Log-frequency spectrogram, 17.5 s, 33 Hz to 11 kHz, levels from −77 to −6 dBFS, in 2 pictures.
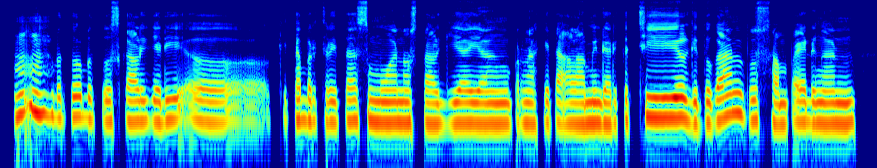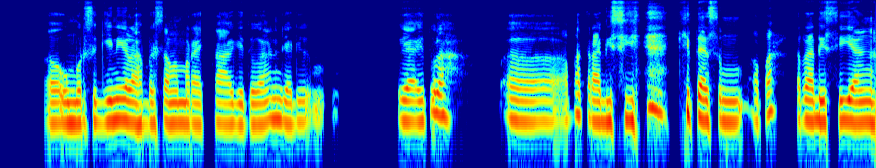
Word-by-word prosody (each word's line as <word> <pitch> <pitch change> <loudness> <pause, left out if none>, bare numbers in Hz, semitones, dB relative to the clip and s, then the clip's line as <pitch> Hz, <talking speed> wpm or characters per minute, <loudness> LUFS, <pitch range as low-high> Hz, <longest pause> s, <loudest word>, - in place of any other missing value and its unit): Mhm. 220 0 +2
Betul 195 +1 -2
betul 175 -2 -4
sekali. 170 0 -2
Jadi, 175 +2 0
eee, 165 -1 -4 0.2
kita 175 -1 -5
bercerita 170 0 -3
semua 165 -1 +2
nostalgia 160 0 0
yang 155 0 +2
pernah 160 0 -3
kita 160 +1 -5
alamin 155 +1 +1
dari 155 -1 -1
kecil 190 +2 +5
gitu 160 -2 -1
kan, 200 +7 +2
terus 175 -3 -5
sampai 155 0 -1
dengan, 160 0 +2 0.7
eee, 160 0 0
umur 160 0 +3
seginilah 165 +1 +2
bersama 160 +1 0
mereka 155 0 -2
gitu 155 0 -1
kan. 170 +4 0
Jadi, 165 +1 -2
mmm, - - -11 0.8
ya 170 -1 +2
itulah, 195 +5 +1 0.6
eee, 170 -2 -1
apa, 210 +3 -4
tradisi 170 -1 0 0.4
kita 200 -5 +3
sem 170 - -1
apa, 220 +9 -4 0.2
tradisi 175 0 +2
yang 165 -1 +3
165 Hz, 135 wpm, -23 LUFS, 160-175 Hz, 0.8 s, kecil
